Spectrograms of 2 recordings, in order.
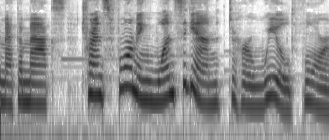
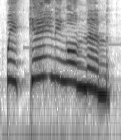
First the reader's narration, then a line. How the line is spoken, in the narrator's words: shouted Madison excitedly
